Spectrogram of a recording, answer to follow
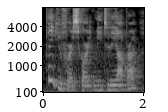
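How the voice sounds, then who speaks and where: A woman's voice: lowish voice, fast, gravelly. A woman voicing an affectionate, playful elderly grandfather from a children's storybook. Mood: fond. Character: affectionate elderly grandpa who loves opera. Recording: roomy echo, faint background noise.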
